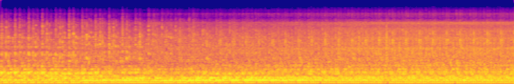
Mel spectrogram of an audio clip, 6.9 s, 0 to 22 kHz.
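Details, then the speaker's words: 1963 Chevy C30 inline six, off the road since 1978, just started for the first time in about 47 years and popped right off: steady, even low idle with no knocks or misses, settling in smoothly. "And with that intake loaded up, this thing literally popped off like it was running yesterday."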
